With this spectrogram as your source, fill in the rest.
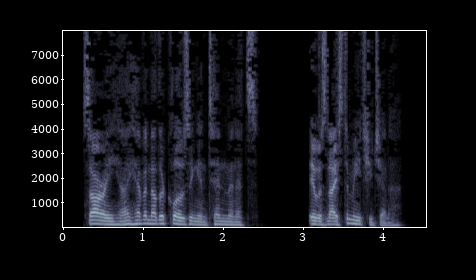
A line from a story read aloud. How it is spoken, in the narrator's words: she said a little coldly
